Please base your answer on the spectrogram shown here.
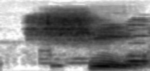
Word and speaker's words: she: She. Se escribe con E, pero se pronuncia con I.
